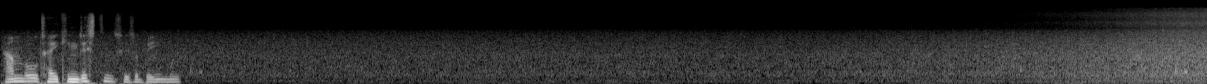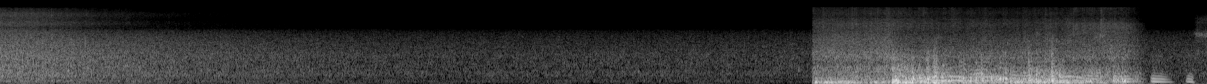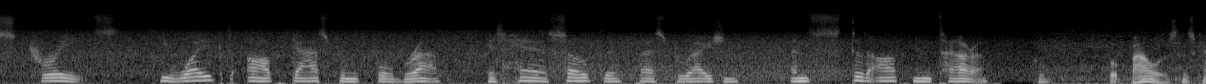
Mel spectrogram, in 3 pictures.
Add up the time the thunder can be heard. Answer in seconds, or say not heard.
3 s.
